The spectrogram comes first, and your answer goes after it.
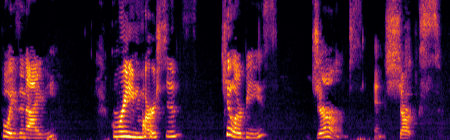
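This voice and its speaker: A woman reading a picture book aloud to children like a teacher, with expressive emphasis and chatty asides. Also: on the high side, drawn-out words, low-quality recording. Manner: expressive, dramatic emphasis, conversational asides to young listeners.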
